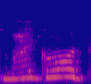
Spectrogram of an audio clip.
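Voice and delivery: put-on a touched villain telling the story to a child; awed Jagai. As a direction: marvel at his sincerity. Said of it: "And Jagai said".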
